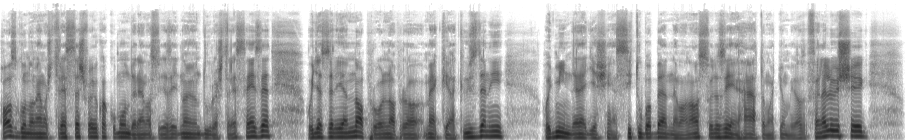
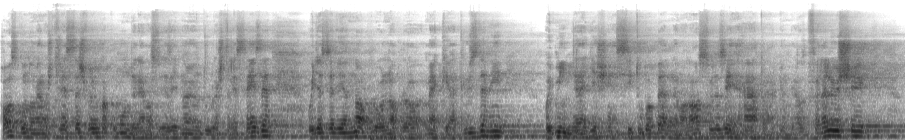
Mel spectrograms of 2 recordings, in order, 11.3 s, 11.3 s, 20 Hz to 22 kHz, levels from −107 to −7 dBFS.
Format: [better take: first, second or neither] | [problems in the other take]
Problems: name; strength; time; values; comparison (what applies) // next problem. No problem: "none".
first | room echo; slight; dies away in 2.1 s // off-mic speech; somewhat distant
